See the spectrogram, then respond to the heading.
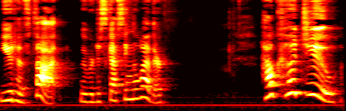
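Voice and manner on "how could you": चिल्लाकर, ऊँची आवाज़ में, धीमे-धीमे; ऊँचे सुर में टूटकर पूछो; shouting. Acted. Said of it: "I shouted".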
